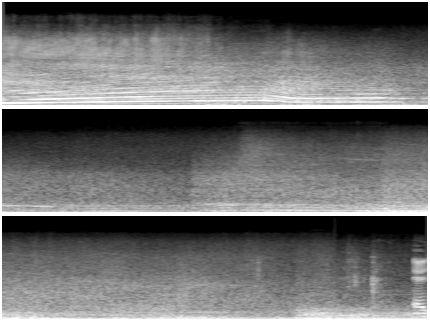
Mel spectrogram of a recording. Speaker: you can tell, light years better. Um, again, the cat and the resonator are still breaking in.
